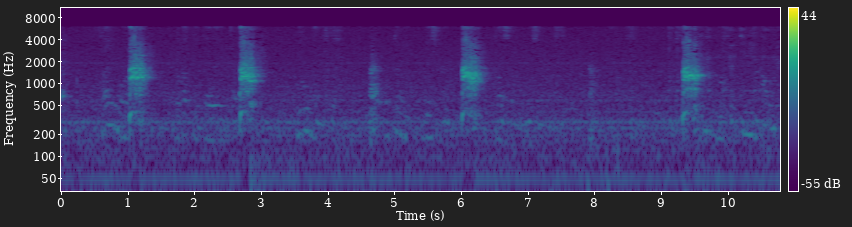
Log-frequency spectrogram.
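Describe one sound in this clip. A small dog barks sharply, in short single yaps.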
